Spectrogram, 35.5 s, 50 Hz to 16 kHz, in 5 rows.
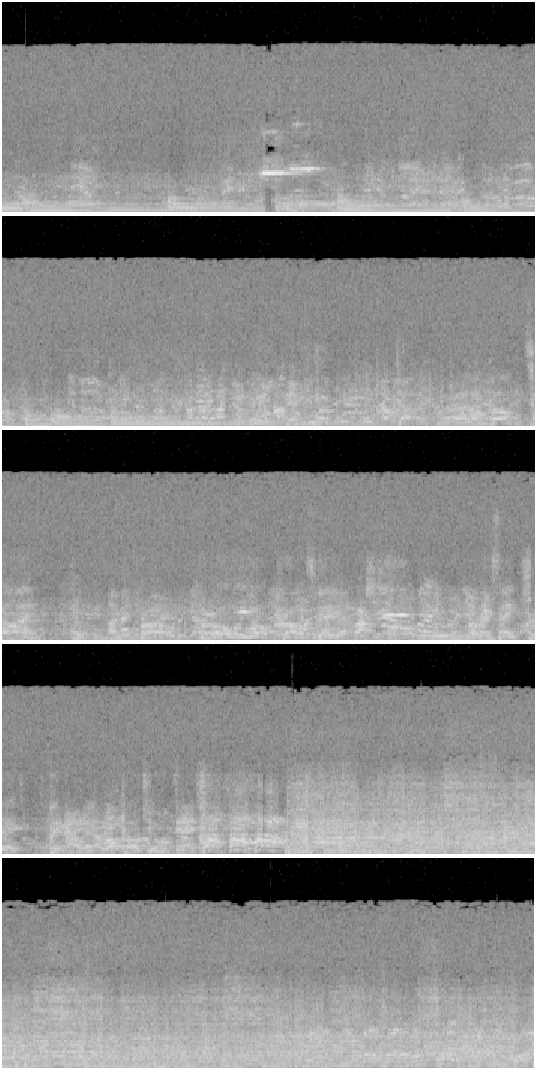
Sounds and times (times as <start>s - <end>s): Music: 0.0s - 13.6s, 25.0s - 35.5s
Speech: 4.8s - 25.2s, 32.4s - 35.5s.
